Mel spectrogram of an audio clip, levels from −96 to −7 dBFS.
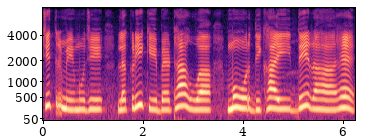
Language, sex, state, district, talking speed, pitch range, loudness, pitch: Hindi, female, Madhya Pradesh, Katni, 115 wpm, 215-250 Hz, -15 LUFS, 225 Hz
